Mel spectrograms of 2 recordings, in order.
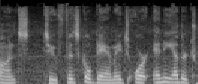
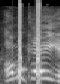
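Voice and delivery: high, loud squeaky cartoon voice; goofy dazed reassurance; 12 semitones higher, 11 dB louder than usual. Driver after the crash, high loud goofy voice. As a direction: chirp it out like a dazed goof. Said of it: "rear ends a car".

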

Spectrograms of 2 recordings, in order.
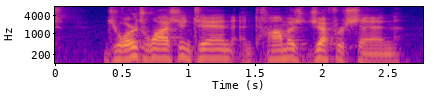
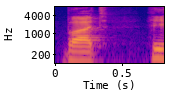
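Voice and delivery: ordinary delivery

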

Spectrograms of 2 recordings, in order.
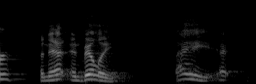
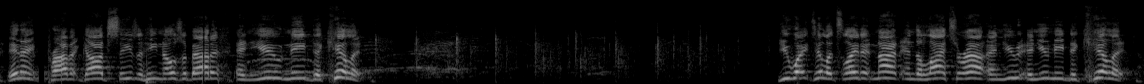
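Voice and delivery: rising preacher's fervor; preaching; 3 semitones higher, 4 dB louder than usual. Acted. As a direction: preach it with building force. Preaching at full force.

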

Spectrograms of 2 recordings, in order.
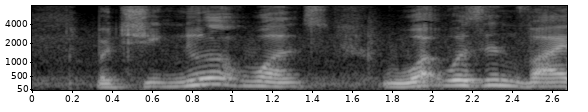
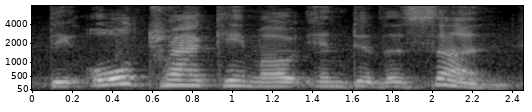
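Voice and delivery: plain reading voice

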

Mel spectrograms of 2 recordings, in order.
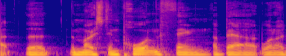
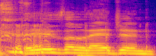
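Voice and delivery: excited; 8 semitones higher, 7 dB louder, slower than usual. Real, not acted. Affirming enthusiastically.

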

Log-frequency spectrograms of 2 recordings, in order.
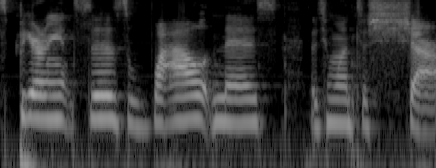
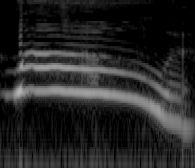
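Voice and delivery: hammed-up wonder; mock amazed exclamation; 11 semitones higher, much slower than usual. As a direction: play up the surprise of finding a kindred accent. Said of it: "And you're like".

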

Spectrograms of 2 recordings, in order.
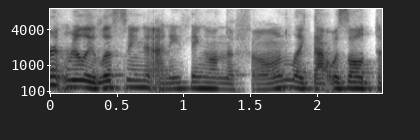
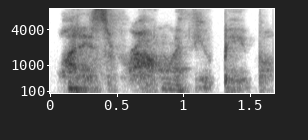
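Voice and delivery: unvoiced whisper, much softer; 15 dB quieter than usual. Real, not acted. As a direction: hush it like a secret aside. Repeats line as whispered aside.

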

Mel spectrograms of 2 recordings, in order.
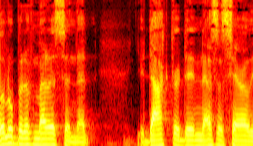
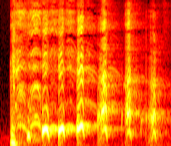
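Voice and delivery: high giggle; 4 dB louder than usual. Real, not acted. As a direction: burst of high, tapering laughter. Laughs after own singing.

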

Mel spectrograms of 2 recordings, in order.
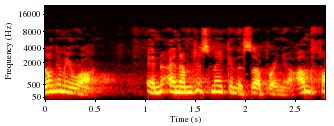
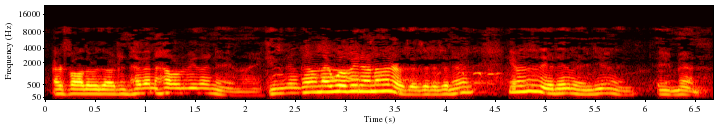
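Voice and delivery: fast, softer mumbled rote prayer; rote rattled prayer; 6 semitones lower, 6 dB quieter, faster than usual. Pretend. Mocking a believer rushing the Lord's Prayer, fast and mumbled. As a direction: gabble it like a chore.

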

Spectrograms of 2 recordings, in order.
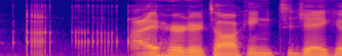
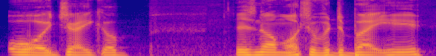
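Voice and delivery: Birmingham gangster voice drifting Australian; Arthur Shelby impression; 3 semitones higher, 3 dB louder than usual. Co-host does his Arthur impression for a cold open, gangster accent. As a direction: growl it like a Peaky Blinders heavy. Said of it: "I want you to do the impression".

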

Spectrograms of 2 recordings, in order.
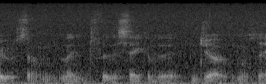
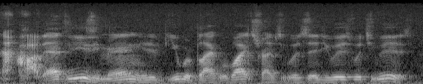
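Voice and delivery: louder, higher punchline; punchline delivery; 4 semitones higher, 7 dB louder than usual. Acted. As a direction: land the joke with a grin.

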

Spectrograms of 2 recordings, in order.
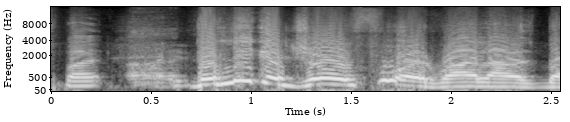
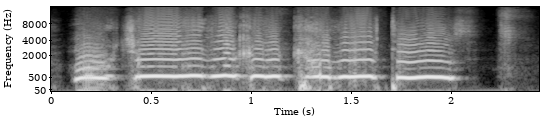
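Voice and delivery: much higher, hammed-up panicky friend; imitating scared Shan. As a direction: squeak it out like a frightened passenger. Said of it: "Shan was so scared".

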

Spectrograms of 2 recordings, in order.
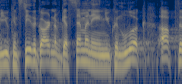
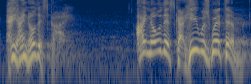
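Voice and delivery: put-on accusing slave girl; 11 semitones higher, faster than usual. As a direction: point him out shrilly to the crowd. Slave girl accuses Peter loudly.

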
